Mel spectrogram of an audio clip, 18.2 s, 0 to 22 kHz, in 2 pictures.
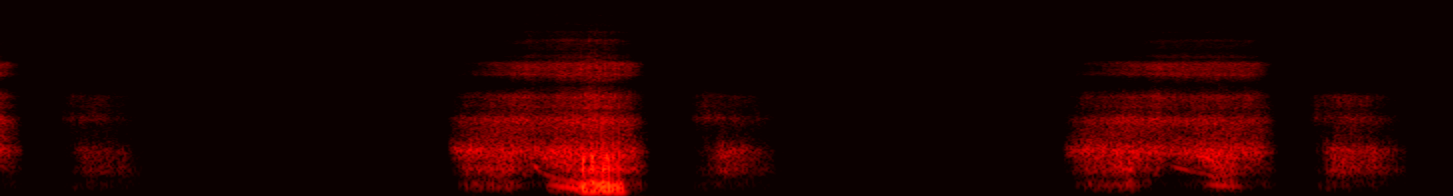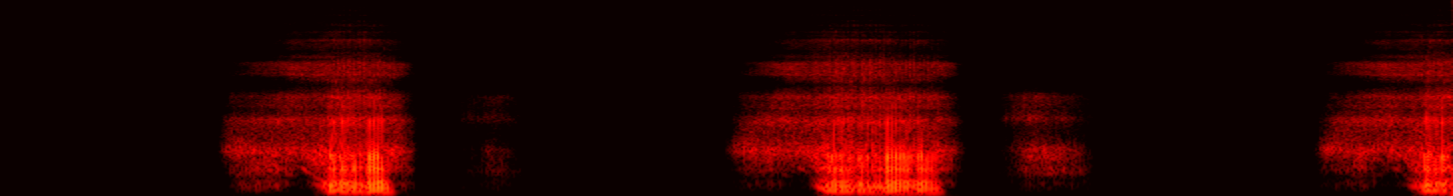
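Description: Rough, rattling breaths in and out during sleep, about 10 breaths a minute, each in-breath a loud rasping snore; ordinary snoring.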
